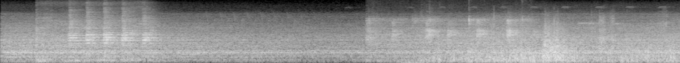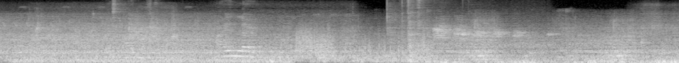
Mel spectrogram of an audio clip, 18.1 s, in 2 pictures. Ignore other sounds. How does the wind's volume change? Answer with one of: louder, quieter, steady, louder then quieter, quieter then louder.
quieter.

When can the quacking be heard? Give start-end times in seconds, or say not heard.
0.5-2.0, 4.8-7.2, 9.4-11.4, 14.2-16.4.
